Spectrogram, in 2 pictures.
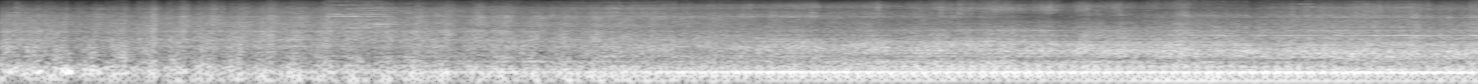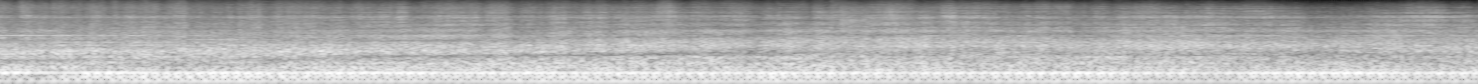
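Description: Loaded coal hopper cars rolling past with steady wheel-on-rail noise. From about six seconds in, the low, steady drone of an approaching BNSF diesel helper locomotive grows and then holds, the engine working to haul the heavy train upgrade.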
